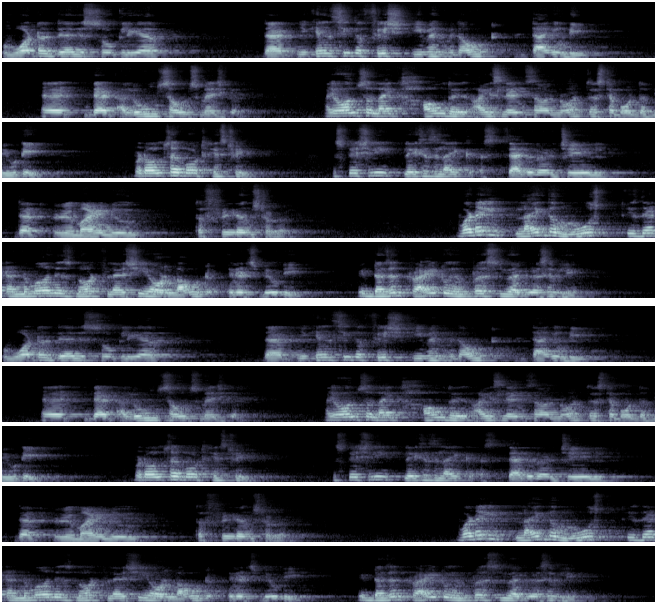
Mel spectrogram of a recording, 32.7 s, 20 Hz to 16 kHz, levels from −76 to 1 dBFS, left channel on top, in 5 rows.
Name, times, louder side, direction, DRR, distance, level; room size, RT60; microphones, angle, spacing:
voice 1, 0.0-1.7 2.6-4.9 5.3-5.9 6.9-9.0 9.8-13.5 14.4-15.6 16.4-19.1 19.7-21.0 21.5-22.5 24.1-29.1 29.7-31.9, left 3 dB, 40° left, 0.6 m, -20 dB
17.0 x 12.5 x 5.3 m
head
